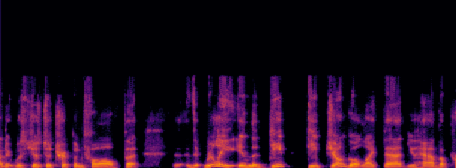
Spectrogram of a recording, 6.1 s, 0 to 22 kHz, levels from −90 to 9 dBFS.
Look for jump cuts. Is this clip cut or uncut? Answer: uncut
